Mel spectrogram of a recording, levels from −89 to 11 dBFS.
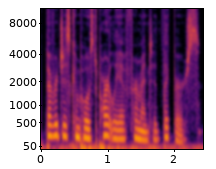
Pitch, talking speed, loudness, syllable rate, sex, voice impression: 180 Hz, 150 wpm, -18 LUFS, 6.6 syllables/s, female, feminine, adult-like, slightly soft, sincere, slightly calm, slightly friendly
